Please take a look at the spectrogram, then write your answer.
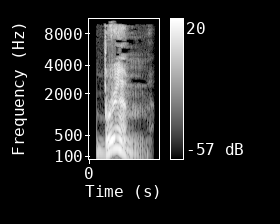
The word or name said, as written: brim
